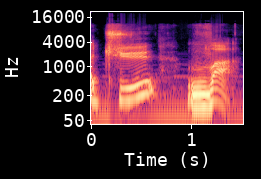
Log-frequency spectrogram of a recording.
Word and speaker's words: tu vas: நாங்கள் ஃப்ரெஞ்சில் வந்து அந்த கடைசி எழுத்து எப்போவுமே நாங்கள் கூடுதலாக உச்சரிக்க மாட்டோம். அப்போ அந்த எஸ் வந்து மௌனமாக தான் வரும். அப்போ tu vas என்று சொல்கிறேன்.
